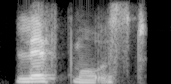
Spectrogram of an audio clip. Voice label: "leftmost", Indian

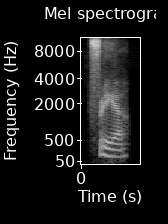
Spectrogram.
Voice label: "freer", Indian

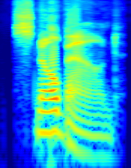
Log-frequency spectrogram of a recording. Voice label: "snowbound", American

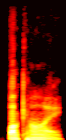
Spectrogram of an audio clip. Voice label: "buckeye", American

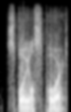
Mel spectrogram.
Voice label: "spoilsport", American

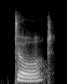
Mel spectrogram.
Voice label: "taught", Indian

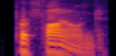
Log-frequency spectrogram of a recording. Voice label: "profound", American

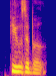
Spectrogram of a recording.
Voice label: "fusible", Indian

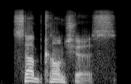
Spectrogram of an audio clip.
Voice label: "subconscious", British

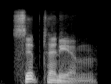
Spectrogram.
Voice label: "septennium", British

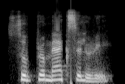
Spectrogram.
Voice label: "supramaxillary", Indian

